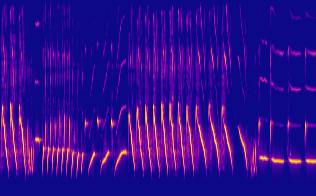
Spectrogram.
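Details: Canary song played to prompt another canary to sing: rapid trills of descending high whistles, switching to faster repeated notes, then long steady pure whistled tones near the end.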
